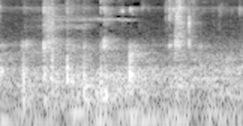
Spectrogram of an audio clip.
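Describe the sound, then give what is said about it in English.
A sip of water is taken during a talk about building a technology business: faint, wet mouth clicks and soft slurping noises, scattered unevenly over about two seconds. “just taking a sip of water”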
